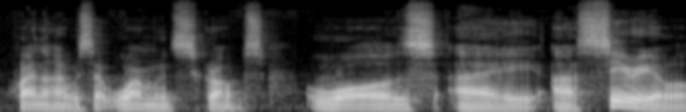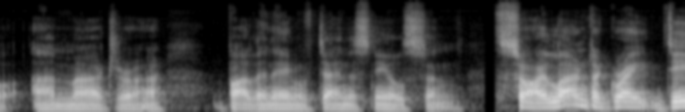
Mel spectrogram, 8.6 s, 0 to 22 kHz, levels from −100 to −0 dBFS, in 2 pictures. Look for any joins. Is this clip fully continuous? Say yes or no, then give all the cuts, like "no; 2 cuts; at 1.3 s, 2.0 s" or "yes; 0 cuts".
no; 1 cut; at 7.3 s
